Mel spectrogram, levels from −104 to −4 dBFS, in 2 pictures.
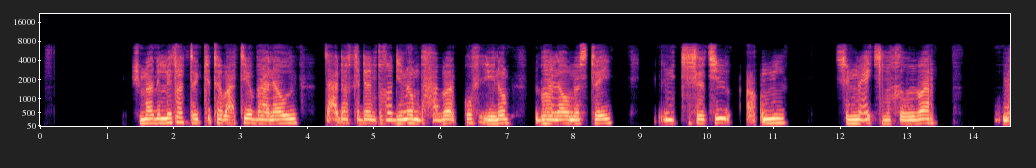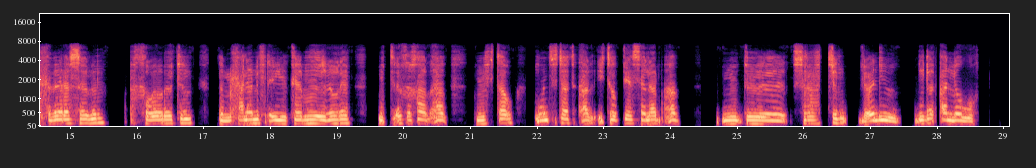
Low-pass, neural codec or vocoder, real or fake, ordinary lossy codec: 7.2 kHz; codec, 44.1 kHz, 1.7 kbps, Pupu-Codec; fake; Opus, 64 kbps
